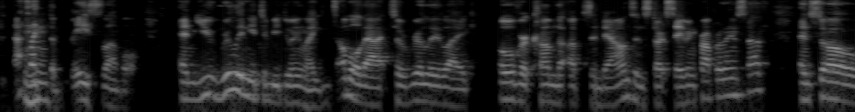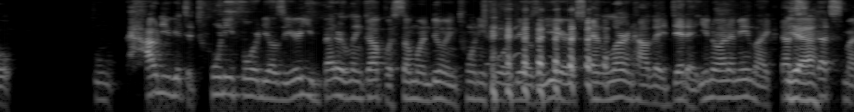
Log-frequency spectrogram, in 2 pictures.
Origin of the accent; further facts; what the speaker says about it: Sacramento, California, United States; moved away as an adult; now in San Diego, United States; I'm from Sacramento. I moved down to San Diego for a job opportunity years ago.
